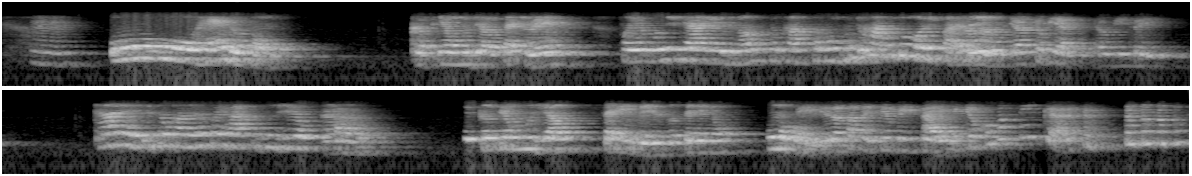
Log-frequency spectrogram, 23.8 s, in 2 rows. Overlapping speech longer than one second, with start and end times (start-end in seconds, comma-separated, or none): none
